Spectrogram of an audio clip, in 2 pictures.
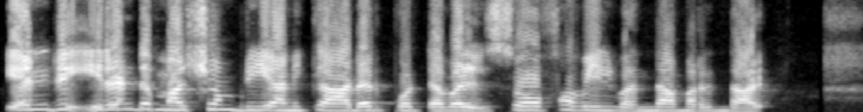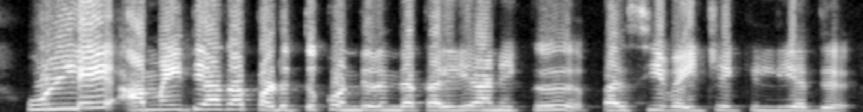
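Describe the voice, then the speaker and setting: High-voiced woman telling a family story. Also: moderate pace, no room sound. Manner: steady, plain storytelling delivery.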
